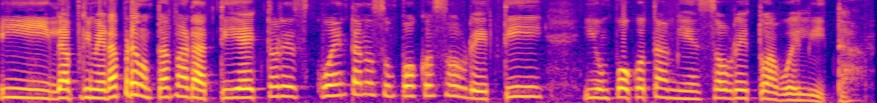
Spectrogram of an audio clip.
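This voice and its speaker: A woman's voice: fairly high pitch, moderate pace, darkish tone, clear, resonant tone, dull audio. A woman hosting a health talk and interviewing a guest, explaining plainly and checking in with short questions. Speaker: host.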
